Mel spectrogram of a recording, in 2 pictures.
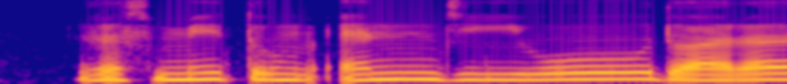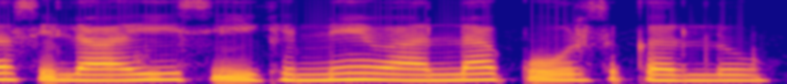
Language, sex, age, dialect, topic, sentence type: Hindi, female, 18-24, Awadhi Bundeli, banking, statement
